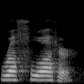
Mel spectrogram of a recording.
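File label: "rough water", English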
